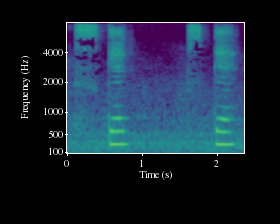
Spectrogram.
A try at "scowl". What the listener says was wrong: No, it's still one syllable. Sk.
